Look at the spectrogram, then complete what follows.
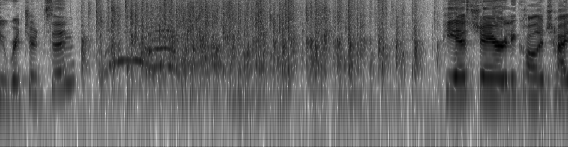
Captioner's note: crowd applauding; crowd cheering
